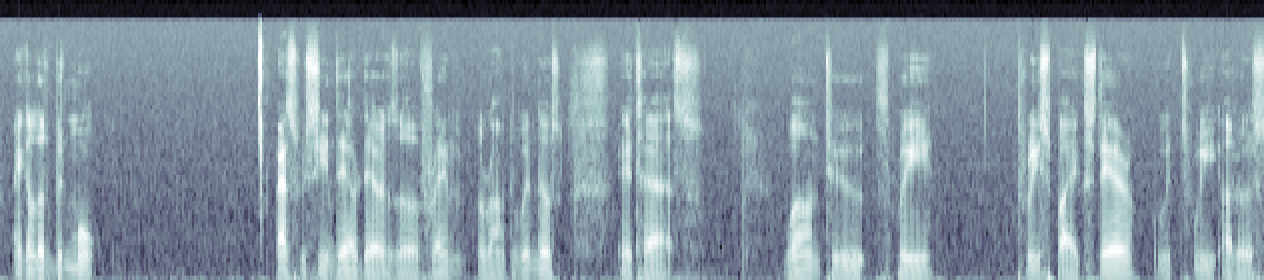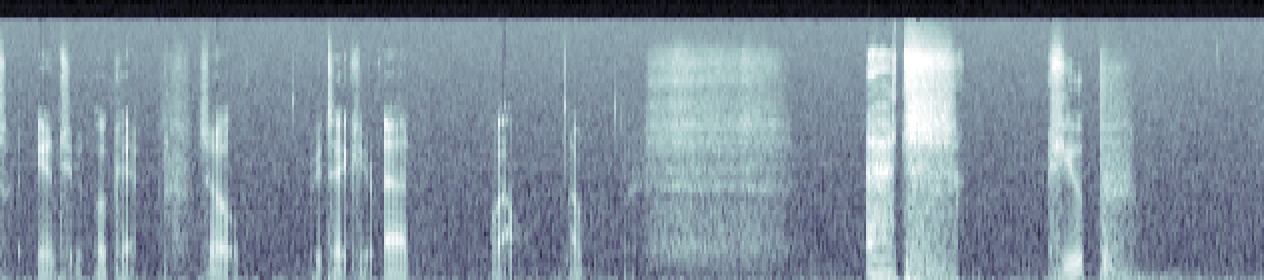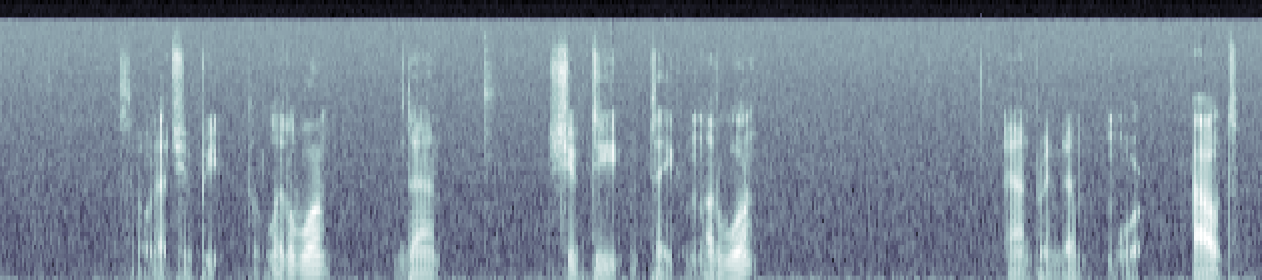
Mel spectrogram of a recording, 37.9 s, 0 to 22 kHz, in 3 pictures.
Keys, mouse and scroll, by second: 1.5 KP_1, 15.1 click, 15.6 right click, 16.3 click, 16.9-18.2 right drag, 18.8 x, 21.2 click, 24.1 s, 26.3 s, 30.9 shift+d, 35.0 middle click, 35.7-37.9 drag.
